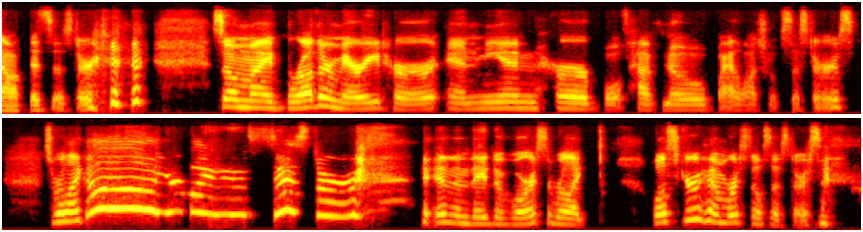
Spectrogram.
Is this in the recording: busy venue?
no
